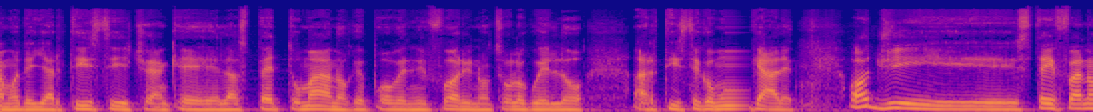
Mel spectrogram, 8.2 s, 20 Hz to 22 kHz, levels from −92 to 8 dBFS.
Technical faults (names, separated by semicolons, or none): long network dropout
